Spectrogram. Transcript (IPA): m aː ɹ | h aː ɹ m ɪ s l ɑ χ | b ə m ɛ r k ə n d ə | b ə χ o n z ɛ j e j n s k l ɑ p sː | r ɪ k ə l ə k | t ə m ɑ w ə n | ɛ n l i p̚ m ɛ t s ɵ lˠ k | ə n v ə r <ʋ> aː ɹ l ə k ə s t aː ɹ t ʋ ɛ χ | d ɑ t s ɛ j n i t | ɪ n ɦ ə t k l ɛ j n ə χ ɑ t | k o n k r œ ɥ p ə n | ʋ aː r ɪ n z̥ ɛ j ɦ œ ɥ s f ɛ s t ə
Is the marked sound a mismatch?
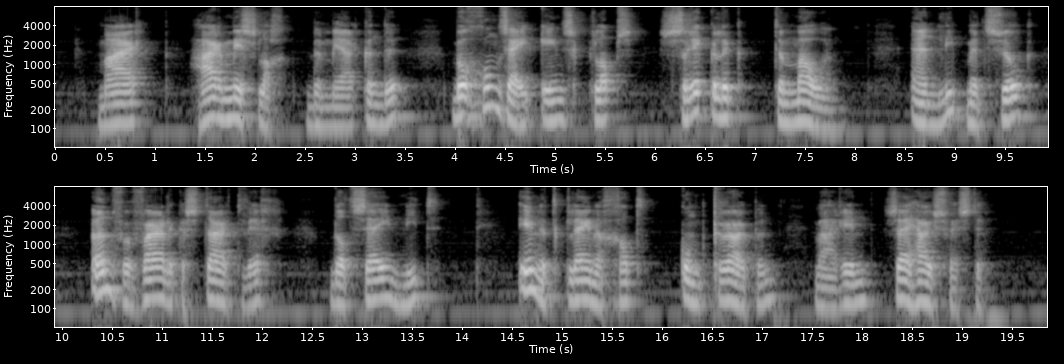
yes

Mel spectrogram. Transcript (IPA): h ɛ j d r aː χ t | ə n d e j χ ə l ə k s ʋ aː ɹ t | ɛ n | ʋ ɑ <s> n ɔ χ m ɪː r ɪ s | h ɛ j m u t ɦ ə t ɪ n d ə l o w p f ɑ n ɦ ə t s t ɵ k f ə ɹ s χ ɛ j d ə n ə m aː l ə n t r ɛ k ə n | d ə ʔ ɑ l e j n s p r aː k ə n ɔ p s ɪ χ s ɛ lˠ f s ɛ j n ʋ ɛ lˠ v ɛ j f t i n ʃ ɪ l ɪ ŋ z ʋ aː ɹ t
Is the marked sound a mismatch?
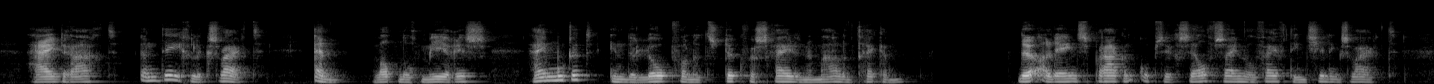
yes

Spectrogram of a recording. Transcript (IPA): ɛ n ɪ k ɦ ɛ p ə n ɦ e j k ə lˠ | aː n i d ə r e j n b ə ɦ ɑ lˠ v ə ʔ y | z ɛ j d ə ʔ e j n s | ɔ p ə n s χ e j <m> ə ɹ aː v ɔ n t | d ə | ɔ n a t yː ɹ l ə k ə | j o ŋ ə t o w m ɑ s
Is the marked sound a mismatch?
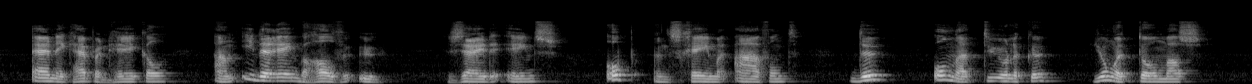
no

